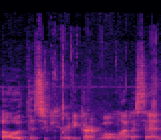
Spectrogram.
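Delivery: ordinary talk, nothing marked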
